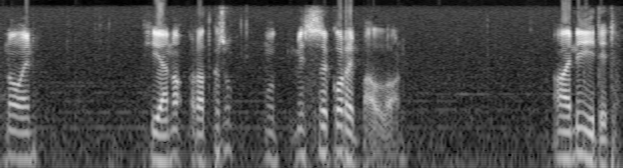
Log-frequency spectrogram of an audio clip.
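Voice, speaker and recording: A man's voice: medium pitch, pushed and bright, slight background noise. A young Finnish man giving casual gameplay commentary, with frustrated outbursts and English words mixed in. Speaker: gaming let's player.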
